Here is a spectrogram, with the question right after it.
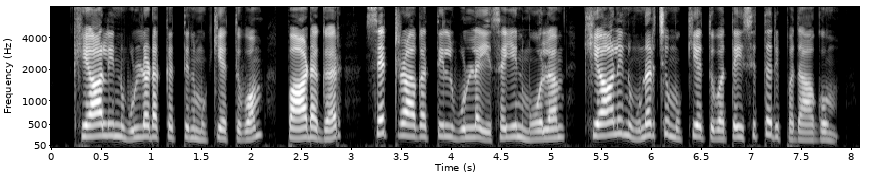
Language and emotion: Tamil, neutral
